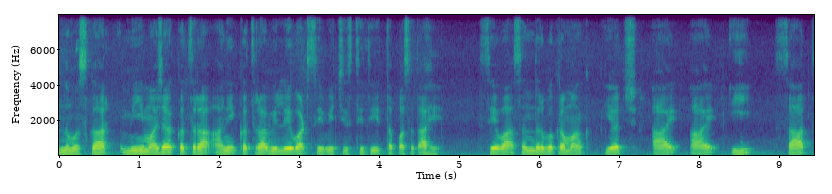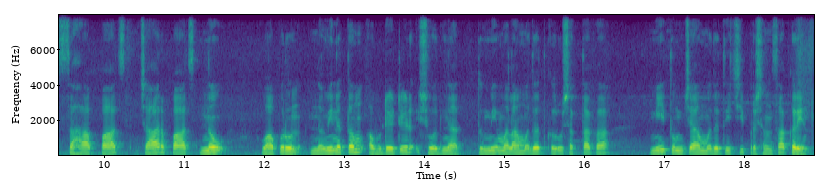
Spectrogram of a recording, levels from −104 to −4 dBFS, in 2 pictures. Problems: background sounds at intervals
